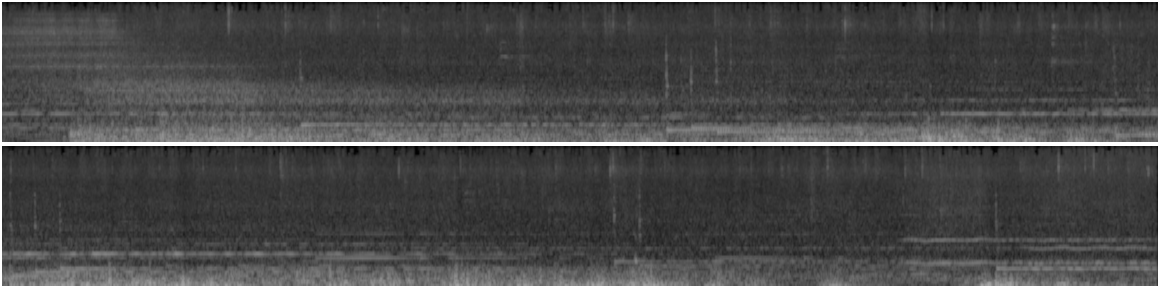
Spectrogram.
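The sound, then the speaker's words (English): Deep, rolling thunder rumbles continuously through a steady rainstorm, drawing a little closer, low and heavy, with a few louder swells near the end over the constant hiss of falling rain. “Rumbling thunder draws a little closer, reverberating with the beautiful flashes of light.”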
